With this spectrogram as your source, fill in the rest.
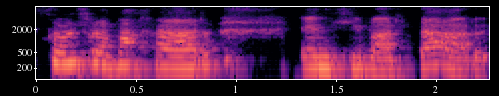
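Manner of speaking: Spanish accent on halting Spanish words; Spanish twang. Shown as a demonstration. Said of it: "I've got the twang down".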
